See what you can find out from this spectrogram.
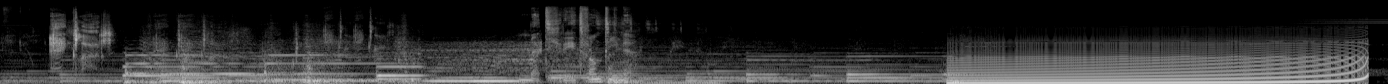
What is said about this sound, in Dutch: Dit geluid is iets heel bijzonders. Het is hoe een vraagteken zou kunnen klinken. Luister maar. Een vraagteken uit de kosmos dan. Het is het signaal van een zwaartekrachtgolf, veroorzaakt door het samensmelten van twee zwarte gaten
